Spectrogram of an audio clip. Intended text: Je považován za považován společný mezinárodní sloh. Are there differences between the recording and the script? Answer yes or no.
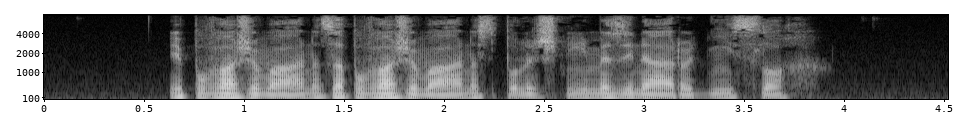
no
